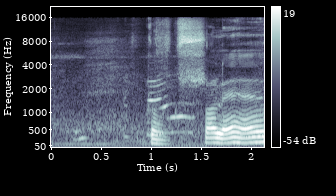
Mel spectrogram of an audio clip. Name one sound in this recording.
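A small child babbles in a high voice.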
